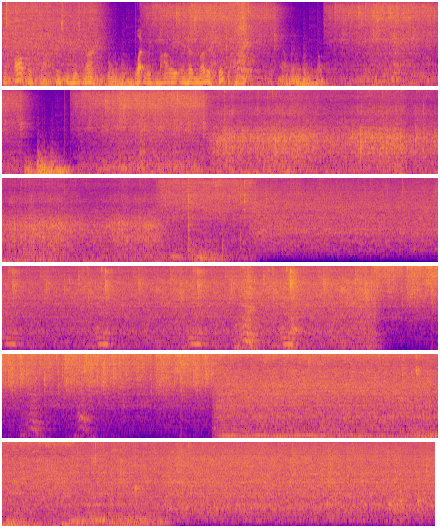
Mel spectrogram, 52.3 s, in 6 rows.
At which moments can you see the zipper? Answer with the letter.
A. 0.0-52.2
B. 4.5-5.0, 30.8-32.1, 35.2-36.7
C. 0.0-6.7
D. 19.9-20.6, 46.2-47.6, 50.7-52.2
B.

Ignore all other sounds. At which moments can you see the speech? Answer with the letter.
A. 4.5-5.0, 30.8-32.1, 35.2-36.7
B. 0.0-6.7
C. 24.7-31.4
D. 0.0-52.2
B.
